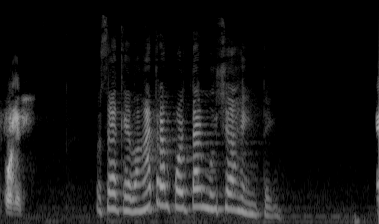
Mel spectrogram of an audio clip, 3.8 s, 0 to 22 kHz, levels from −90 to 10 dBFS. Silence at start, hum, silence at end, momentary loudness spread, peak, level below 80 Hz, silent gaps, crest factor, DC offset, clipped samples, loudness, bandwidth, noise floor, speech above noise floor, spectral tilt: 0.05 s; none; 0 s; 18 LU; -10 dBFS; -68 dBFS; none; 24 dB; under 0.1%; under 0.1%; -33 LUFS; 15.5 kHz; -69 dBFS; 35 dB; -4.5 dB/octave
